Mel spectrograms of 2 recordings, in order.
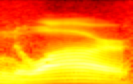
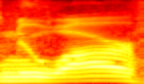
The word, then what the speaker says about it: noir: brutal like noir films Noir he you know those newr films newr is a different word no French person in the world would know what newr is anyway that's pronunciation so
